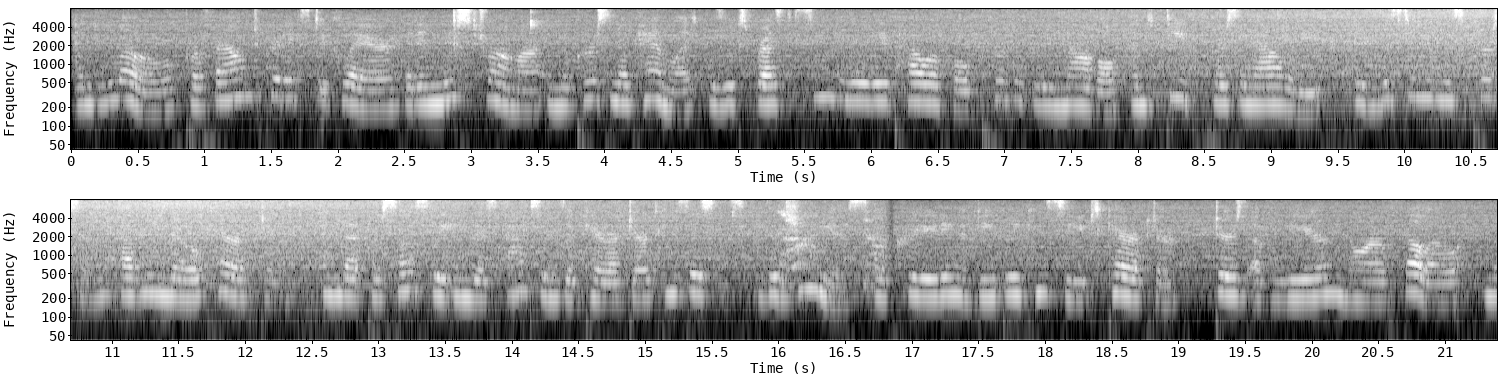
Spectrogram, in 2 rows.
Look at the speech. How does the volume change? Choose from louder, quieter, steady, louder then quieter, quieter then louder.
steady.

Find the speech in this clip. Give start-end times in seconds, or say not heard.
0.0-21.3.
